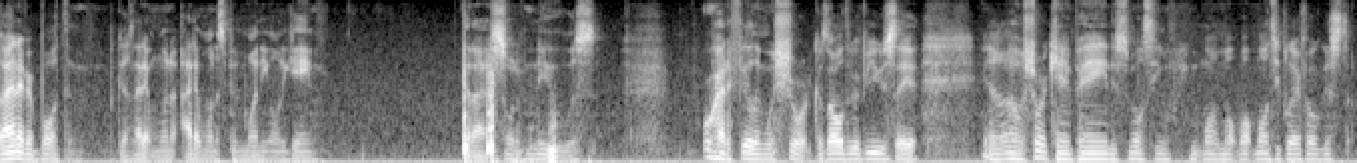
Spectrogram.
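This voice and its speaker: A man talks at a fairly quick pace in a fairly low pitch, with ordinary pitch variation and long, frequent pauses. His loudness swings widely, and there is noticeable background noise and audible room echo. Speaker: gaming video creator. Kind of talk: casual let's play commentary. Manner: halting, repetitive.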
